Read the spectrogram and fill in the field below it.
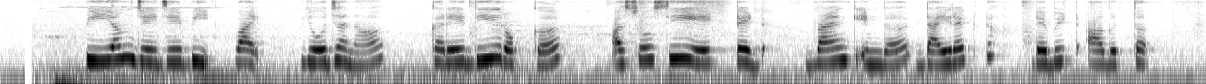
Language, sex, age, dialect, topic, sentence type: Kannada, female, 18-24, Dharwad Kannada, banking, statement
